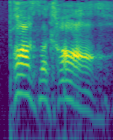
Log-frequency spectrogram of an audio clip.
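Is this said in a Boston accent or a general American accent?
Boston. It is said with the r sounds dropped. The accent reveals where the speaker is from. "Are you from Massachusetts? No"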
